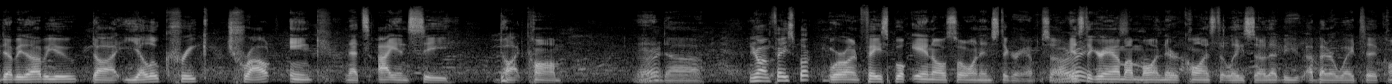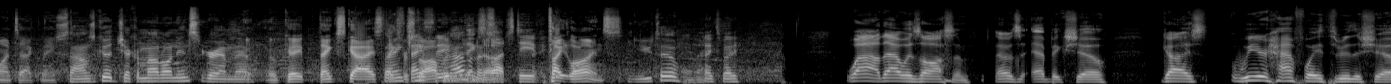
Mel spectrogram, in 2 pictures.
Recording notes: Live from the Great American Outdoor Show 2017 in Harrisburg, Pa.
